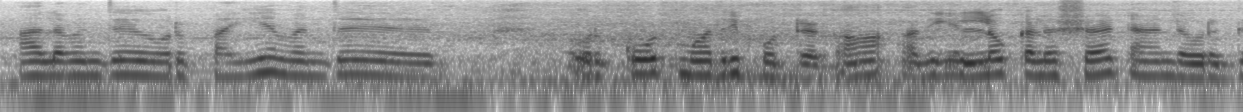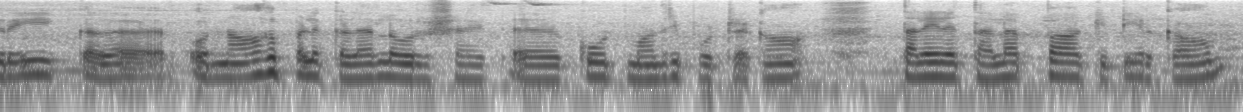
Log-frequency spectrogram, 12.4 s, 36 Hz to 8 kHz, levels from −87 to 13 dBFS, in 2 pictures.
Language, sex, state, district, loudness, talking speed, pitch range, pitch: Tamil, female, Tamil Nadu, Kanyakumari, -18 LUFS, 145 wpm, 185-215 Hz, 200 Hz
